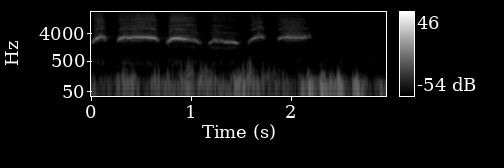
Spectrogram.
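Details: Black-crowned Tchagra, a shy, seldom-seen bird, calling from cover in the Greater Kruger bush: a series of six clear whistled notes, each a slurred, slightly arching phrase, evenly spaced, over low engine rumble and faint background noise.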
